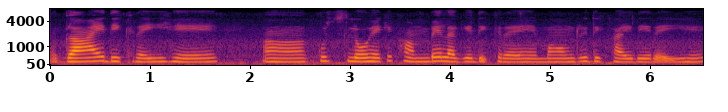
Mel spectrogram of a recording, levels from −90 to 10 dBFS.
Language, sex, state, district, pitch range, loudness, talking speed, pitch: Hindi, female, Madhya Pradesh, Dhar, 180-200 Hz, -20 LUFS, 165 wpm, 190 Hz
